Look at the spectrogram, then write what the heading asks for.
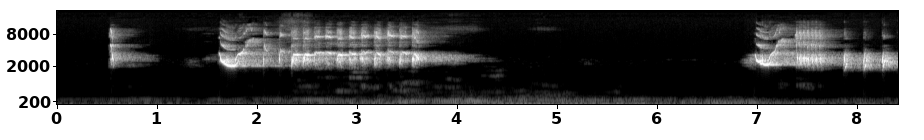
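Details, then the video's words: Orange-headed thrush song, a recording used to provoke a caged bird into singing: two bursts of rich, warbled whistling phrases around a steady 2–4k band, separated by a pause, with low hum underneath. "PANCINGAN ANIS MERAH agar Emosi jadi NYAUT BUNYI GACOR NGEPLONG"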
